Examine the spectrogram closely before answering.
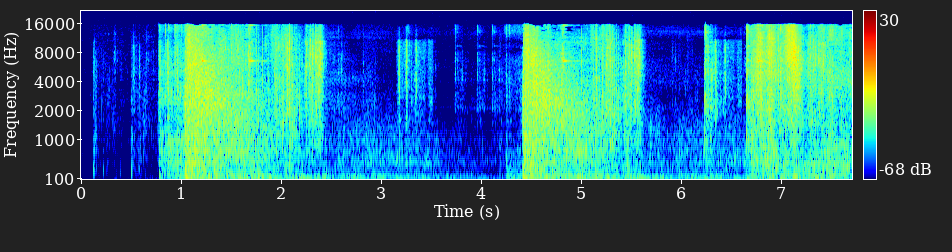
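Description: A sniper rifle fires loud single shots that ring out and fade.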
